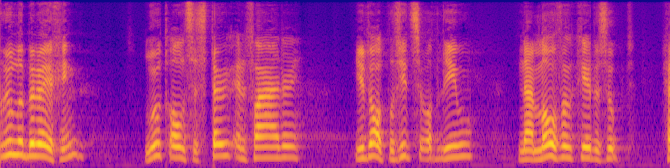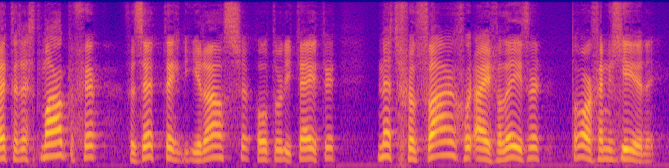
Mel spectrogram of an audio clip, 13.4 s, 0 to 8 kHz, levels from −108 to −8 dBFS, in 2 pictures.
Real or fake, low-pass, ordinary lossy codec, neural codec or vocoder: fake; none; none; codec, 16 kHz, 0.5 kbps, FunCodec, trained on LibriTTS, 25 frames a second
